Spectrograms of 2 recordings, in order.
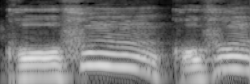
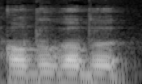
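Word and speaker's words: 五分五分: 있거든요 요것도요 5분 5호분이니까 발음을 고흥 고흥 하지 않고요 고부고부합니다 고부고부 고부 고부 고부라는 거는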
